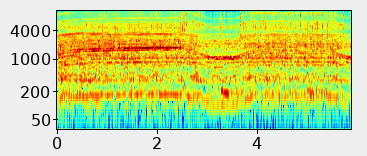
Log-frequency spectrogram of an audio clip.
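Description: An electric mixer at medium speed beats doughnut batter with sour cream added. It gives a loud, continuous motor whine that holds steady for several seconds, with no voices.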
